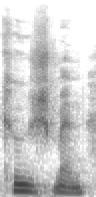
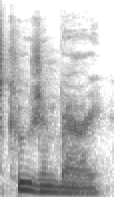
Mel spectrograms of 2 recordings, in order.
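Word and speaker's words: Cushenberry: No, Cushionberry. I said Cushman. Cushionberry. Yeah, I said the last name wrong. It's Cushionberry.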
